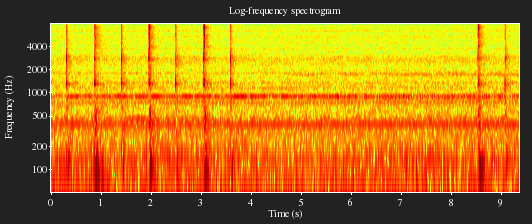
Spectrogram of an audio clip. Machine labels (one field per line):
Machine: valve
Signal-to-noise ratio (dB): 6 dB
